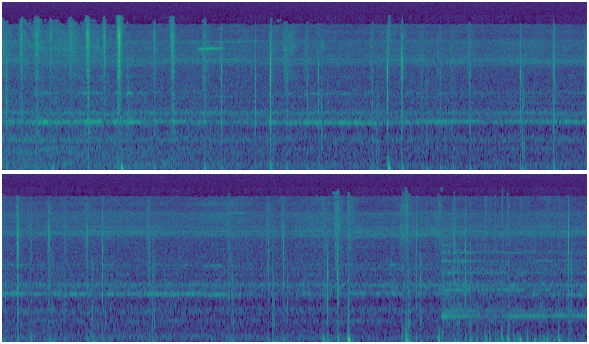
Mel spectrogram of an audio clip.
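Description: Footsteps of a game character patter on a hard floor.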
